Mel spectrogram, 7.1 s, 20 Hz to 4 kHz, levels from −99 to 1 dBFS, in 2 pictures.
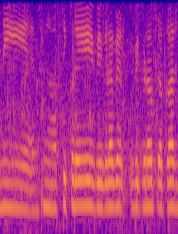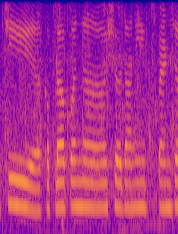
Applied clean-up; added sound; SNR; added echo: none; Dog; 20 dB; none.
